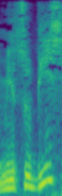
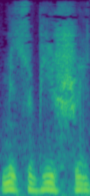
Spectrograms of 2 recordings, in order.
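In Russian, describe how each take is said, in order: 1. Последний согласный — обычный s. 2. Последний согласный — звук sh. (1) "это правильно" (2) "в Европе и вообще в мире говорят Митсубиши"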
